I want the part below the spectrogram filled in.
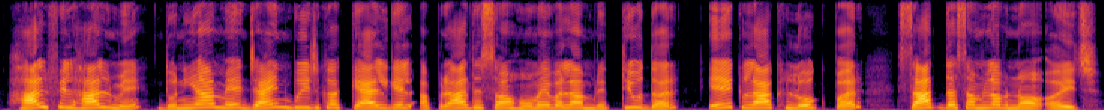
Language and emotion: Maithili, neutral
